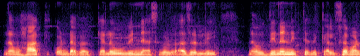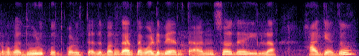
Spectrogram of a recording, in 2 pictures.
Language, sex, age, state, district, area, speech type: Kannada, female, 60+, Karnataka, Chitradurga, rural, spontaneous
